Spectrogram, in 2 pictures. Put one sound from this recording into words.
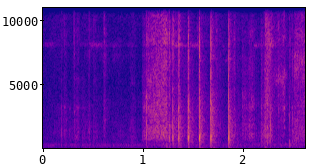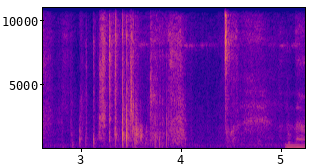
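Paper pages rustle and flip as a book's page is turned.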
